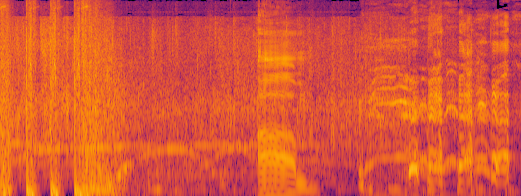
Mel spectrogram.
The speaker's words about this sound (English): But we are back. We're officially back. Hand claps for the pod. We are back.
